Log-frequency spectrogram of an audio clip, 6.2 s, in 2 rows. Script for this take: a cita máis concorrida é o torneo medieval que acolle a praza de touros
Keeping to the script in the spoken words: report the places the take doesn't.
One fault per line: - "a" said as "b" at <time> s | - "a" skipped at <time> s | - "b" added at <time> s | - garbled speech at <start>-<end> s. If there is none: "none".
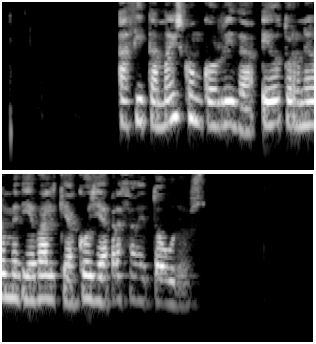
none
